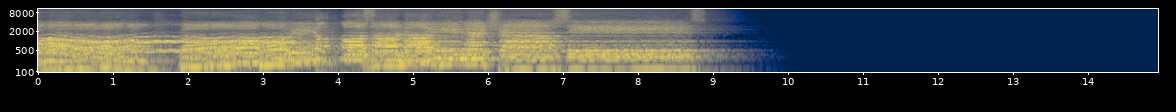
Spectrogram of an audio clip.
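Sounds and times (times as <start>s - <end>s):
madrigal singers singing a Christmas carol: 0.0s - 9.3s.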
